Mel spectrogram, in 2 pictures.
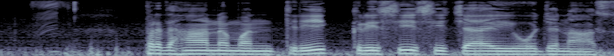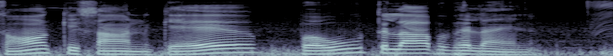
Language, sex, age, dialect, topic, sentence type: Maithili, male, 18-24, Southern/Standard, agriculture, statement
